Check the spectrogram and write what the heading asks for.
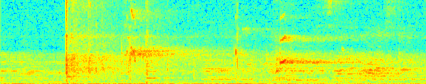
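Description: A badminton racket striking a shuttlecock: one sharp smack about a third of a second in, then a few fainter clicks, in a reverberant gym over background chatter of voices.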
